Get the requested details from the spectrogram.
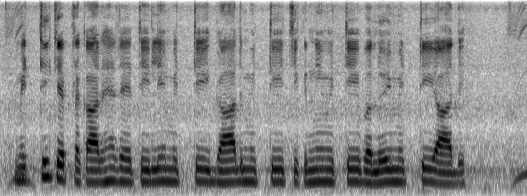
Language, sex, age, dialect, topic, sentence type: Hindi, male, 18-24, Kanauji Braj Bhasha, agriculture, statement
